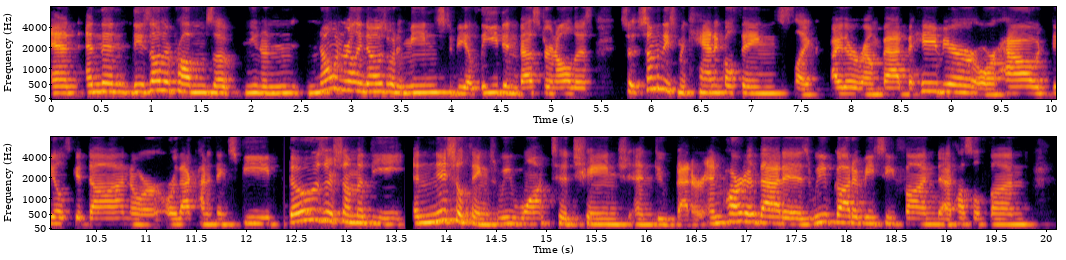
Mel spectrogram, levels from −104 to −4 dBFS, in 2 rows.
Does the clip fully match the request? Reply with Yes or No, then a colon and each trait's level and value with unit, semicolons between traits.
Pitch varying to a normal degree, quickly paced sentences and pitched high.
Yes: average, 3.9 semitones; fast, 225 wpm; high, 205 Hz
